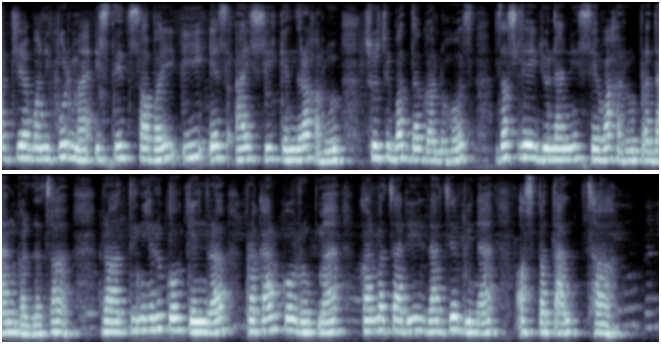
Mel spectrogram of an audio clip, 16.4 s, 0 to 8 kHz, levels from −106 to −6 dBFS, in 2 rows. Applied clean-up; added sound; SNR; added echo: none; none; none; reverberation time 0.5 s.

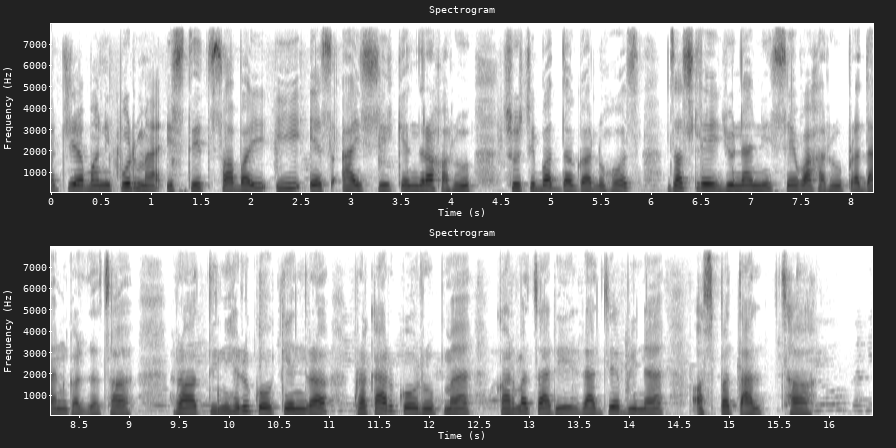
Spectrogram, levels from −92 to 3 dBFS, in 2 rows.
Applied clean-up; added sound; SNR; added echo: none; none; none; none.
